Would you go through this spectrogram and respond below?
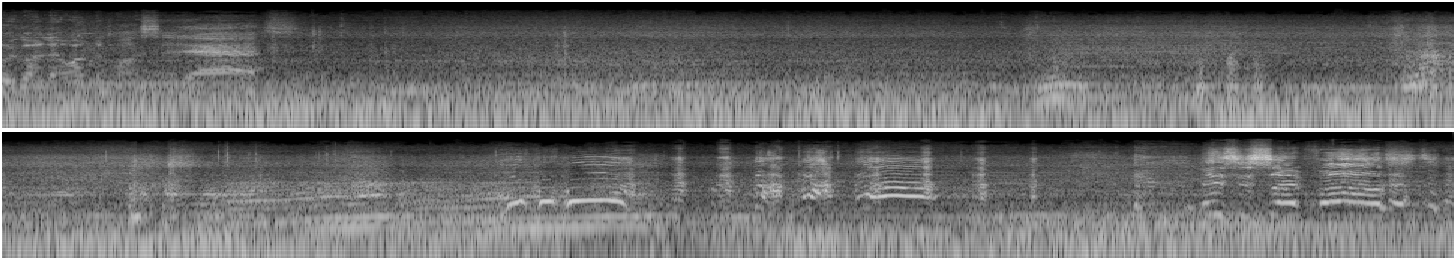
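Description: A Lamborghini Huracan fitted with a new exhaust snarls loudly through an underpass, engine droning and revving continuously with sharp pops and crackles echoing off the walls, while voices shout excitedly over it.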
